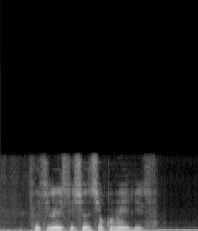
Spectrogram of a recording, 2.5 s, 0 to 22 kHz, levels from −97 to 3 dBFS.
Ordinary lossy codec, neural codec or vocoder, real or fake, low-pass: MP3, 96 kbps; codec, 16 kHz, 1 kbps, FunCodec, trained on Chinese and English, 50 frames a second; fake; 7.2 kHz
